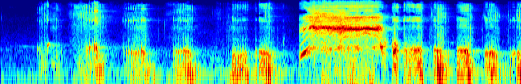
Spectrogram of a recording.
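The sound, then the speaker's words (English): A person imitates pigs, making a quick series of snorting oinks, then a loud, drawn-out squeal, followed by more rhythmic grunts. “You know how pigs are. They just don't care about who feeds them, do they? What do the pigs do?”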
